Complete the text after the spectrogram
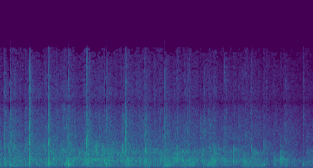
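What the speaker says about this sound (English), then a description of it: "so let's give her a round of applause." Applause from a crowd, steady broadband clapping with a few sharper individual claps, tapering off slightly at the end.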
